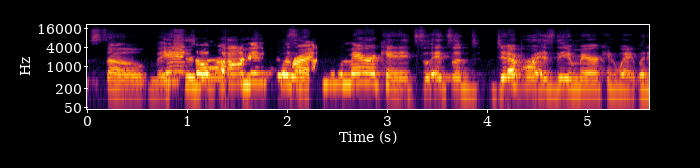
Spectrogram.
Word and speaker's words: Deborah: me the hebrew actually the jewish like hebrew pronunciation is deborah so he's like you will be deborah naomi bente zebulun okay so everybody is deborah not deborah i pronounced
